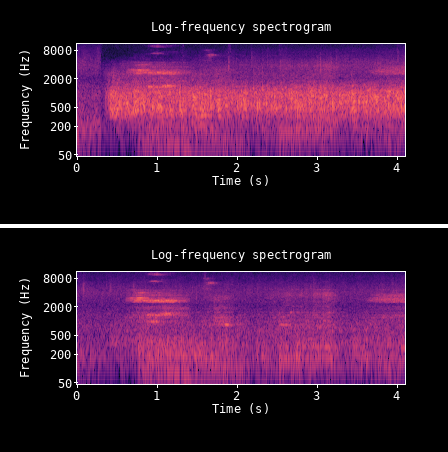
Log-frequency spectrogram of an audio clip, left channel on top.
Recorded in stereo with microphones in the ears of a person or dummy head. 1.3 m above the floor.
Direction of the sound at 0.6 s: 75° right (ahead or behind).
